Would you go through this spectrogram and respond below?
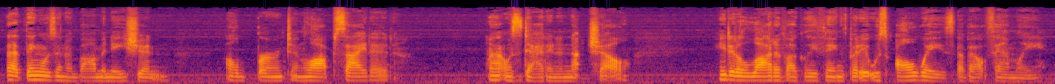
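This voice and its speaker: A woman's voice: sits low, fairly even intonation, moderate pace, creaky, slight background noise. A woman playing a worried, stubborn younger sister and young mother in a naturalistic video game scene, plain-spoken and conversational. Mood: amused, nostalgic. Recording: music under the voice.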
